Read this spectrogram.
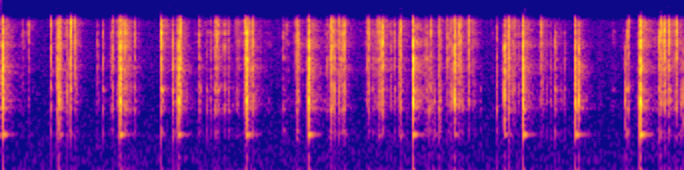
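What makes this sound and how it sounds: A hollow cardboard tube lined with a row of plastic pearl beads, held horizontally, is scratched and tapped with long nails. Quick, dry clicks and taps with a bright, hollow ring stand out over a soft, steady scratching hiss. Each tap fades almost at once.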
